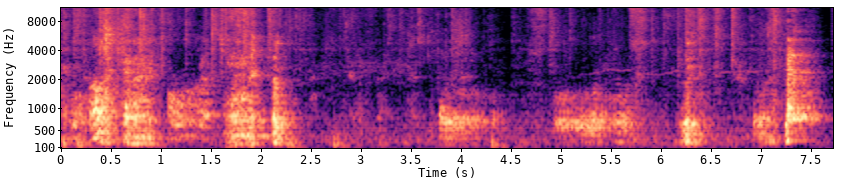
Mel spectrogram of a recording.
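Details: Chihuahua on a trial day at a dog daycare, meeting other dogs; short sharp barks come in bursts, with quieter gaps and faint background voices between them.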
